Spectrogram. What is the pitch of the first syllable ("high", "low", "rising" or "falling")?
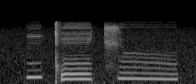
high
